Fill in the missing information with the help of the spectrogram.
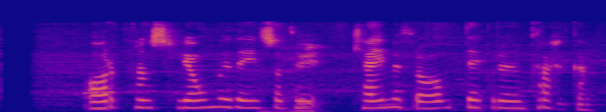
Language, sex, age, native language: Icelandic, female, 60-69, Icelandic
